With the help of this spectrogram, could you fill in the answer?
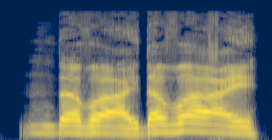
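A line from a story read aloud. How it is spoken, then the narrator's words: Angry, hurt growl. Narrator (Russian): Хамелеон то ли со злостью, то ли с обидой прорычал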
